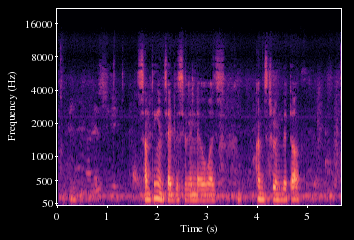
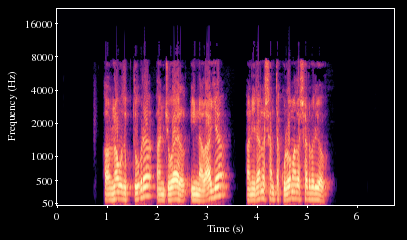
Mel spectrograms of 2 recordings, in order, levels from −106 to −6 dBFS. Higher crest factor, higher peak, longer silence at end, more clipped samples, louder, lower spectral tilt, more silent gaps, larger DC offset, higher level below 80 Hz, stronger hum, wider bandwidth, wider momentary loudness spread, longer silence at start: first, 20 dB vs 12 dB; second, -16 dBFS vs 0 dBFS; second, 0 s vs 1.35 s; neither; second, -33 LUFS vs -12 LUFS; about the same, -6 dB/octave vs -6.5 dB/octave; second, none vs 3.64-3.77 s; neither; second, -70 dBFS vs -50 dBFS; neither; first, 11.5 kHz vs 7.8 kHz; first, 20 LU vs 6 LU; second, 0.05 s vs 0.95 s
